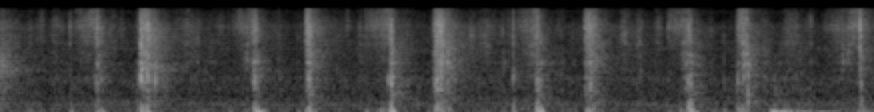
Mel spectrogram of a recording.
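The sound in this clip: Tarot cards being shuffled: many crisp riffling snaps and papery rustles in short bursts with an uneven rhythm, fairly quiet, with no talk.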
